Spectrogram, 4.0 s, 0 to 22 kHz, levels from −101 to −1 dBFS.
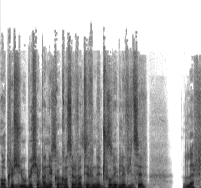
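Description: At 1.79 s, a 26.1 ms block of compressed speech was delivered twice, consistent with one duplicated frame: repeated frames, heard as a brief stutter that lengthens the audio by 26.1 ms.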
